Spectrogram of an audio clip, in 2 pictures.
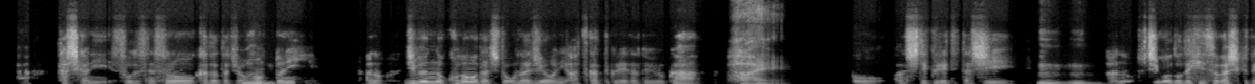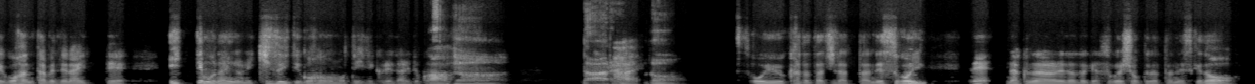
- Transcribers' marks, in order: none
- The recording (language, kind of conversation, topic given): Japanese, advice, 引っ越してきた地域で友人がいないのですが、どうやって友達を作ればいいですか？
